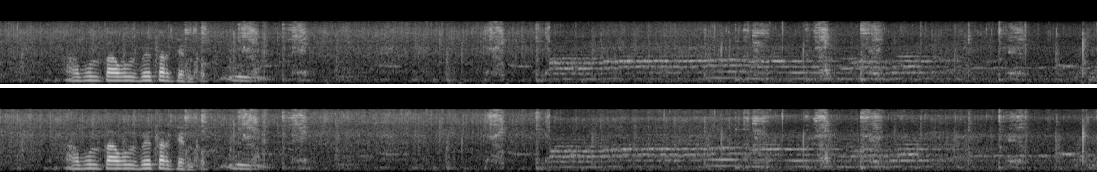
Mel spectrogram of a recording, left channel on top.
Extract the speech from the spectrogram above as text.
আবুল তাবুল বেতার কেন?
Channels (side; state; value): both; normal; correlation 0.41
